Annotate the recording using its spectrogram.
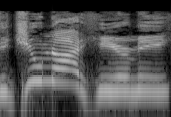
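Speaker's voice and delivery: play-acted, deliberate angry outburst, loud, slow, high. Retelling snapping at an intern who won't give a studio line: imitating own angry snapping. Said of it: "And I snapped and I went".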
